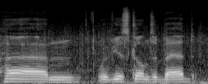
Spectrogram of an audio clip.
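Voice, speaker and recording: A tired young man with a hoarse, worn-out voice, chatting casually to the camera in a rambling, halting way. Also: medium pitch, flat delivery, warm tone, a little hiss or hum, rough recording. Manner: rambling, halting with many fillers. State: hoarse, lost voice. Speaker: vlogger. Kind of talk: casual vlog chat. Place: in a car.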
